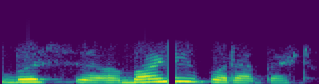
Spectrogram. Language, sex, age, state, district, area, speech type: Kashmiri, female, 18-30, Jammu and Kashmir, Bandipora, rural, conversation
